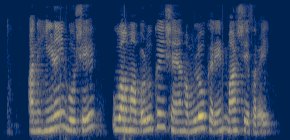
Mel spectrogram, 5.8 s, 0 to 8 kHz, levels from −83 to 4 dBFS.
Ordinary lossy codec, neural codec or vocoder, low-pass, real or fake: AAC, 32 kbps; none; 7.2 kHz; real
